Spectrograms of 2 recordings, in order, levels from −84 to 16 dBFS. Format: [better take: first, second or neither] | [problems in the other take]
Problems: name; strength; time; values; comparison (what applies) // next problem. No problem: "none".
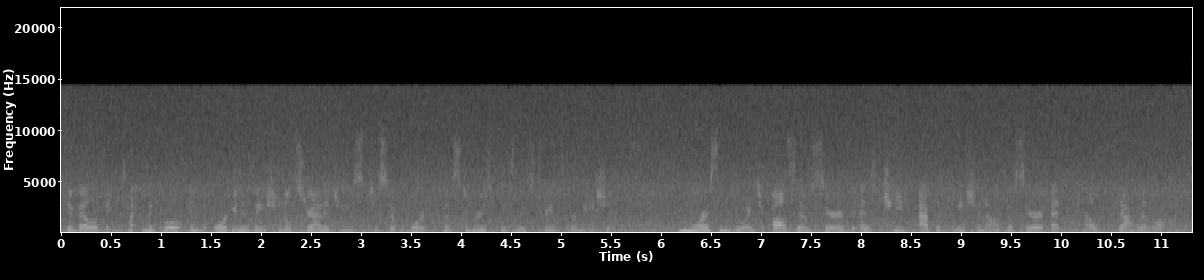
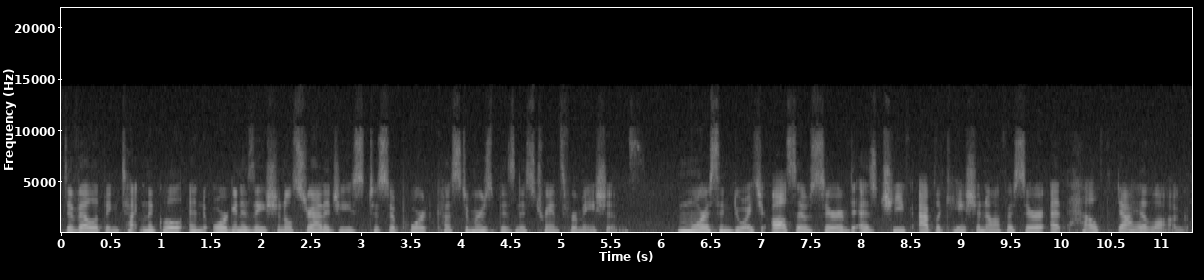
second | hiss; loud; throughout; 1 dB below the speech; faint in the second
